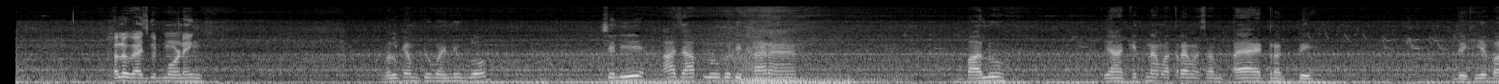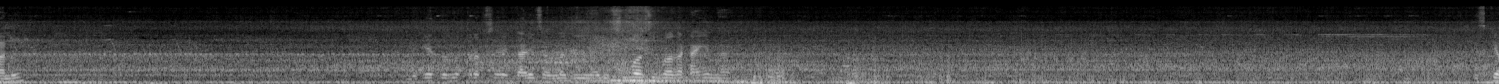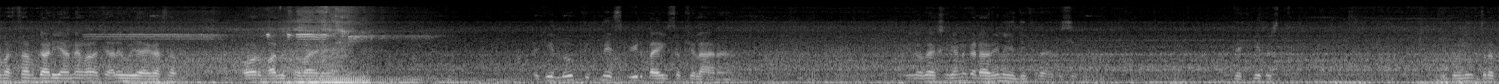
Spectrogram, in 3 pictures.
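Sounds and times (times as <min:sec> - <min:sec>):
road and wind noise: 0:00.2 - 0:44.9
vehicle engine idling: 0:00.2 - 0:44.9.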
